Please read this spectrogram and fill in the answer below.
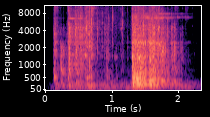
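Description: A cup loaded with steel nails drops when the five-strand spaghetti bridge breaks under the 36th nail: nails clatter and rattle, with a louder crash and a short metallic ring about a second and a half in.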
